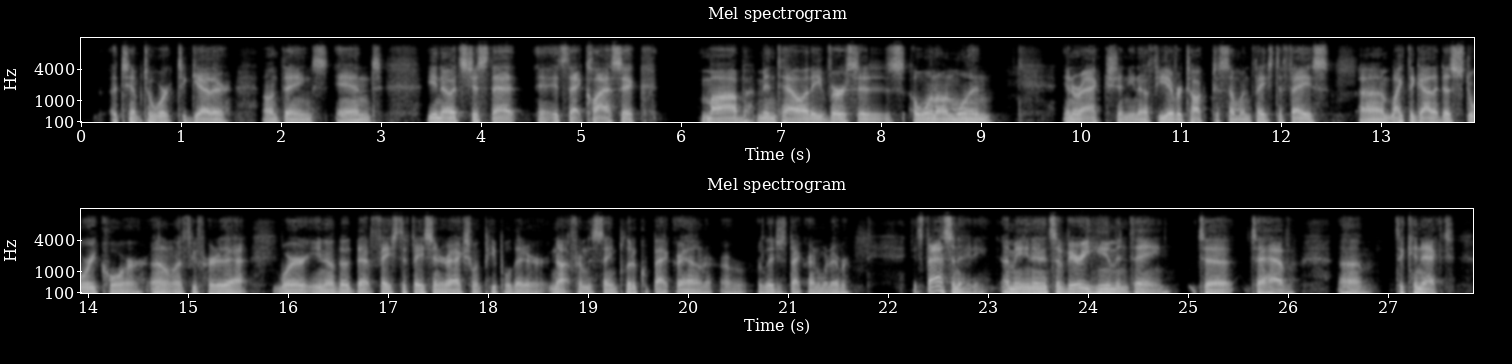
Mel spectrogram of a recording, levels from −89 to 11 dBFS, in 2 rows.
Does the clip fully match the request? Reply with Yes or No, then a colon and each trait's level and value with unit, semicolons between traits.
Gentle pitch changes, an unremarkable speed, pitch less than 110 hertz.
No: narrow, 2.1 semitones; average, 190 wpm; low, 115 Hz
